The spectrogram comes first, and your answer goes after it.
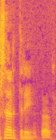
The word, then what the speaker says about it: Sartre: Me gusta mucho Sartre, sí, así es como se pronuncia.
